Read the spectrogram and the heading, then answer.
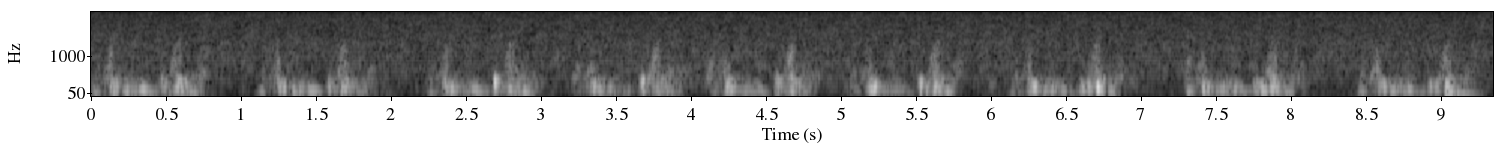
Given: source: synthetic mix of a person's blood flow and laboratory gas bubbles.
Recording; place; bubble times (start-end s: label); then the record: Doppler ultrasound of blood flow; precordium
no bubbles
From the record:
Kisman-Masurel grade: 000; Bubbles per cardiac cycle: 0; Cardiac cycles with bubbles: 0%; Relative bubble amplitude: no bubbles discernible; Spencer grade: 0 (complete lack of bubble signals)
